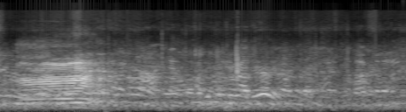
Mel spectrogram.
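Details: A single loud, rich moo from cattle at the Rohanpur market rises and fades over under a second, followed by crowd murmur and scattered shouts.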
